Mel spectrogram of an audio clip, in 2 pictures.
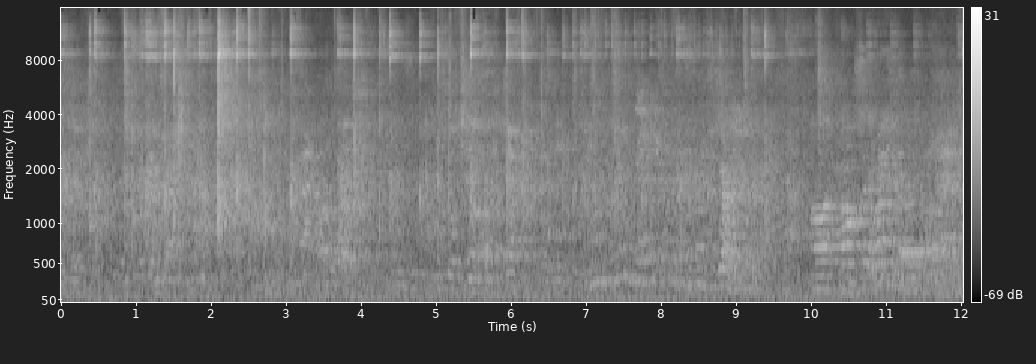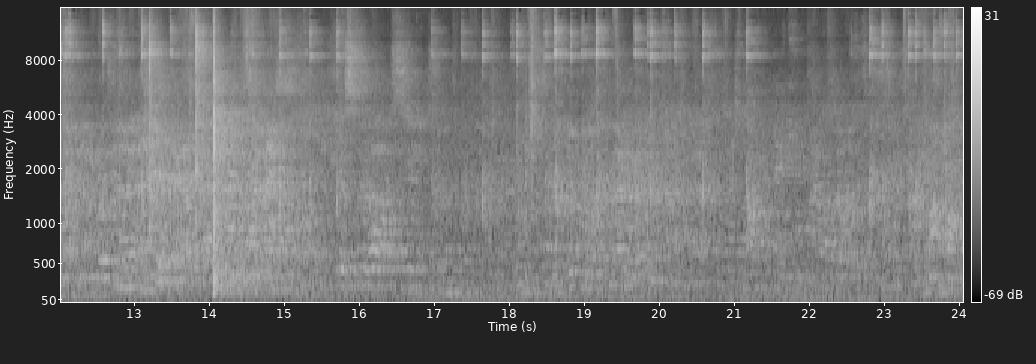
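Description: Table tennis ball clicking off the paddles and the table through rallies, the sharpest hit about 14 seconds in, with people's voices talking in the background.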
